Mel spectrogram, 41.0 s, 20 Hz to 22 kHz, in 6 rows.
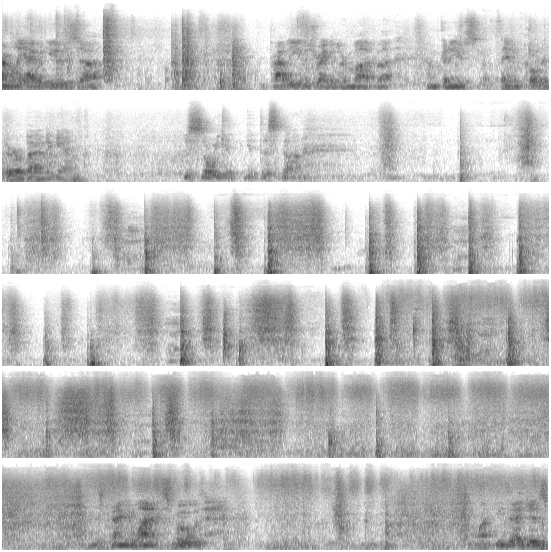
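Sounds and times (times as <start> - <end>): drywall knife scraping compound: 13.2 - 41.0.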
